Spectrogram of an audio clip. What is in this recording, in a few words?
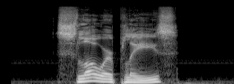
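"slower please", English, male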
